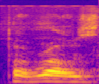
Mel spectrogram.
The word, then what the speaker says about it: Perot: Kathy Mitchell says I don't pronounce Perot's name right. She says it's Perot. Well, maybe it is Perot, but being a Boston guy, I pronounce it Perot, okay? Like the French Perot.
